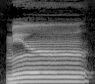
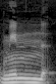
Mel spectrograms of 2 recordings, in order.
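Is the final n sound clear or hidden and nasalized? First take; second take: nasalized; clear. First: The n is hidden as a nasal sound. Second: The n is pronounced clearly and fully. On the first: The speaker calls it right. "Hide the sound of noon and produce a nasal sound" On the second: The speaker calls it wrong. "Not مِنْ. Clearly do not say the noon sound"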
